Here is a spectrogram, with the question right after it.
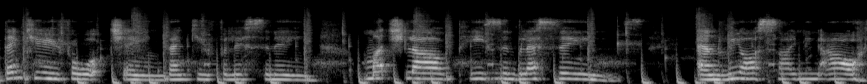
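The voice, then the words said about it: Put-on British accent. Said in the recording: “Maybe I'll revert back to my British accent.”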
